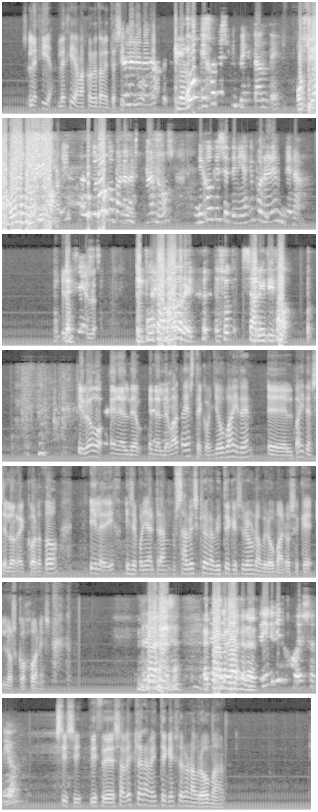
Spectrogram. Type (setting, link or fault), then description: fault, poor sound quality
